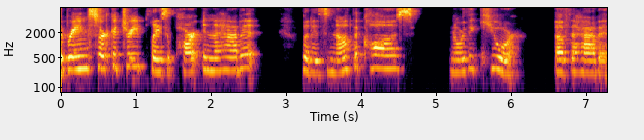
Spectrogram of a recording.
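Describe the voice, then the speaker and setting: Here a woman talks with an American accent. Her pitch is high and her pace fairly slow. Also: ordinary pitch variation. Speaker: addiction ministry speaker. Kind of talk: lecture.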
